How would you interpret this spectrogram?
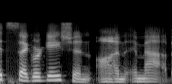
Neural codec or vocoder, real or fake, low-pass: codec, 16 kHz, 0.7 kbps, FocalCodec; fake; 7.2 kHz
